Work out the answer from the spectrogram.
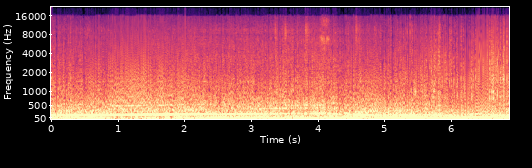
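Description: Rally car engine heard loudly from inside the cabin, pulling with revs climbing slowly, then dropping sharply about four seconds in and running on steadily, over road and wind noise.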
